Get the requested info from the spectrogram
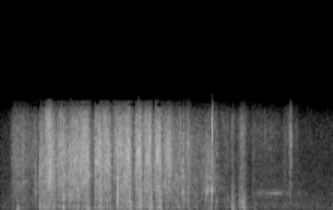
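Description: A dog digging at a blanket: fast, scratchy rubbing of paws on fabric that runs for nearly three seconds, then dies away.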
